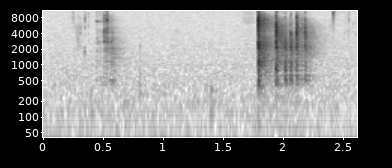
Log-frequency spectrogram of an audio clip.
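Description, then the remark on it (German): A die is thrown from the hand onto a hard tabletop, landing with a sharp clack and rattling briefly before settling on a 7. A couple of faint clicks come just before it, with no talking. “Hm, ich nehme einen Würfel. Ich werfe ihn aus der Hand. Der landet mit einer 7, müsste ich treffen, ne?”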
